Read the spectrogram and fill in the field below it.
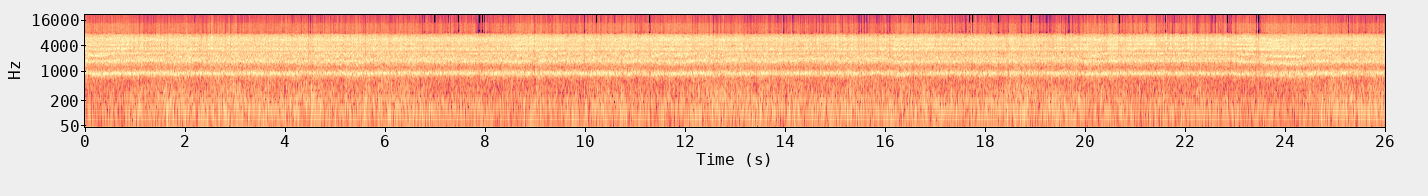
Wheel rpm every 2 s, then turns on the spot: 230, 230, 220, 230, 230, 230, 230, 230, 230, 230, 230, 230, 230.
none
